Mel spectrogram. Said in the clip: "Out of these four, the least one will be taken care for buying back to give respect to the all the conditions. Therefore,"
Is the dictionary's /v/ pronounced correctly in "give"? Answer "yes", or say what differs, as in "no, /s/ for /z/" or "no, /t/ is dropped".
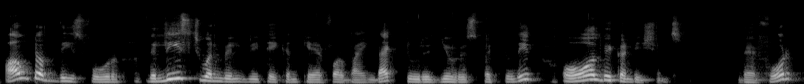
yes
